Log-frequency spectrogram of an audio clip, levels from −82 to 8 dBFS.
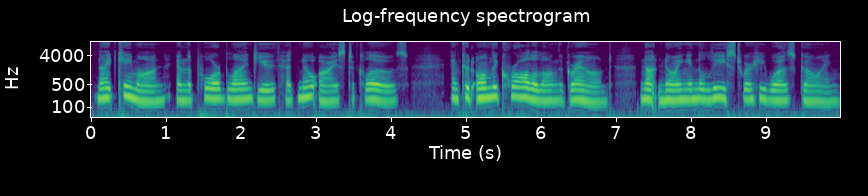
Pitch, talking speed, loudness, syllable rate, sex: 175 Hz, 175 wpm, -18 LUFS, 3.8 syllables/s, female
